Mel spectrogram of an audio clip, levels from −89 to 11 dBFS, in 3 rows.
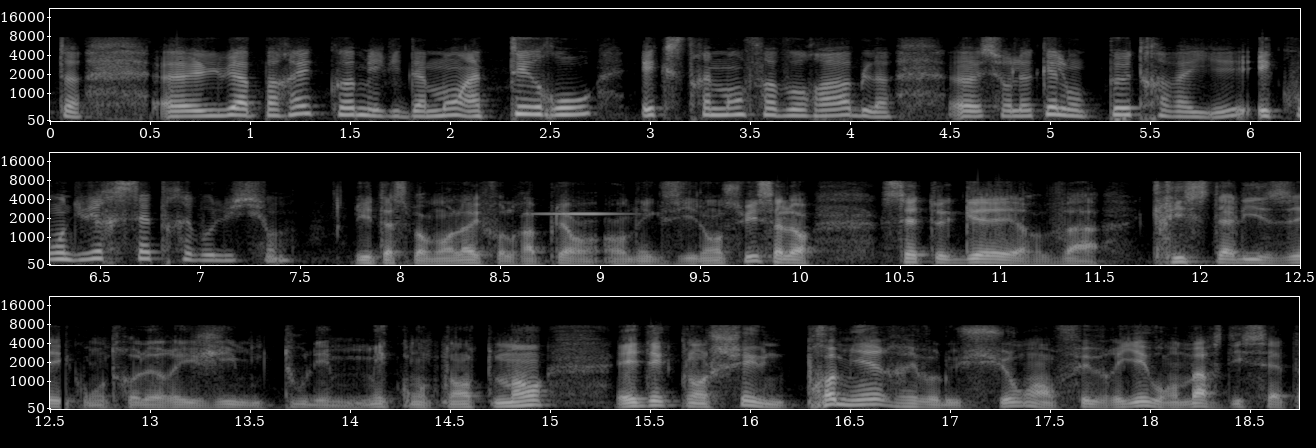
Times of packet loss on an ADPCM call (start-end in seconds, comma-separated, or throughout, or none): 12.55-12.59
